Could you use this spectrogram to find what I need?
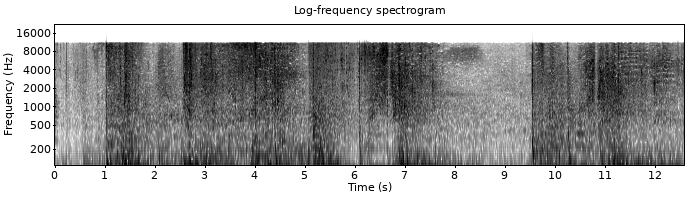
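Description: Explosions and energy blasts boom and crackle.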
